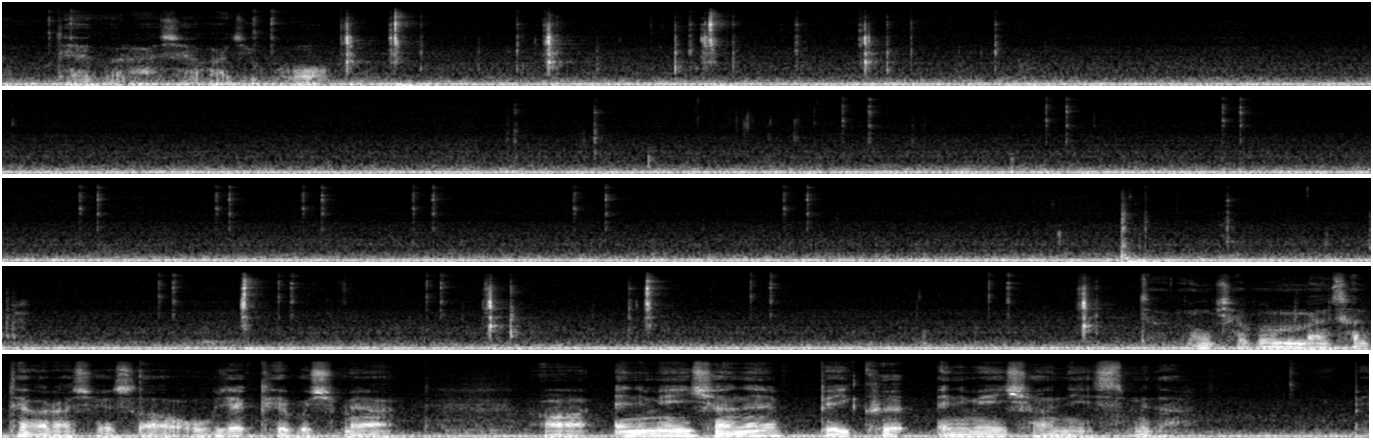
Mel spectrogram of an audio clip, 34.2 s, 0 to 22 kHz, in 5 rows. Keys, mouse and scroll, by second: 0.1-2.0 shift+drag, 2.0-7.4 shift+middle drag, 9.3-10.9 middle drag, 10.9-19.3 drag, 19.3-20.4 middle drag, 20.4 scroll up 1, 22.9-24.1 middle drag, 24.1 shift+click, 25.9-27.8 middle drag, 27.8-34.2 drag.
